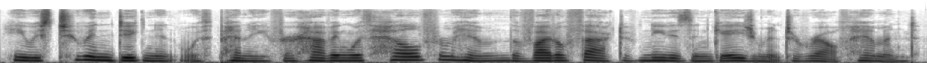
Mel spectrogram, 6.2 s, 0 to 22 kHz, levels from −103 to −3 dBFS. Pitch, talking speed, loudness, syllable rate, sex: 165 Hz, 195 wpm, -18 LUFS, 5.1 syllables/s, female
